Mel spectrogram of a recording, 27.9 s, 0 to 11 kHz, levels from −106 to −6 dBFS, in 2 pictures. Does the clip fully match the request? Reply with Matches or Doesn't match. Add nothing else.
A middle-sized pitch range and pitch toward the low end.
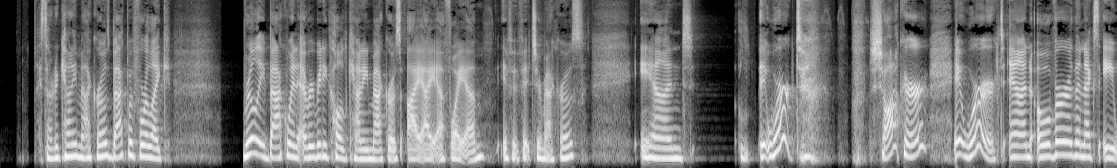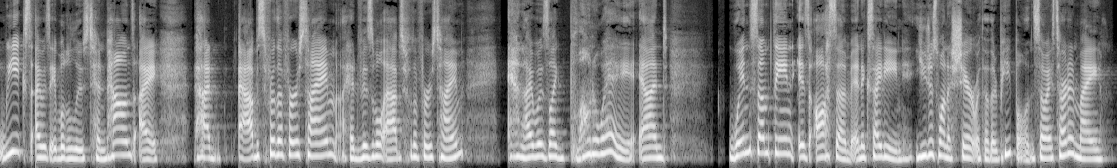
Doesn't match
